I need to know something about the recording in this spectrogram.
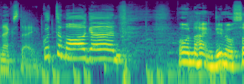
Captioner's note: laughing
